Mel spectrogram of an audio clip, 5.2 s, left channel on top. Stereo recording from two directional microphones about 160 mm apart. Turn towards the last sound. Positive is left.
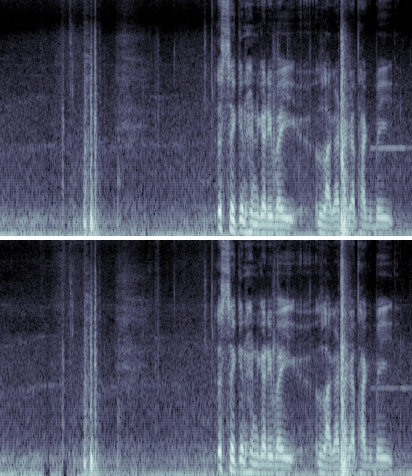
turn(degrees=20)  # may be behind; listen again after turning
